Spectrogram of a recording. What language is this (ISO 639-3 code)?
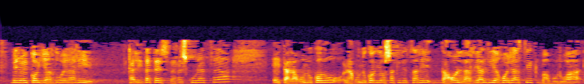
eus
